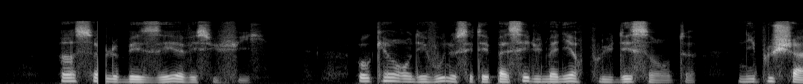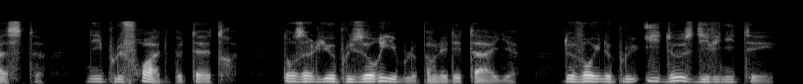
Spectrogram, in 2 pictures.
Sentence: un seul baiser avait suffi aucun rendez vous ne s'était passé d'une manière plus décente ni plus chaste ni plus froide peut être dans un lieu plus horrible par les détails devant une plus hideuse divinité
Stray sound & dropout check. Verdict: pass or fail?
fail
